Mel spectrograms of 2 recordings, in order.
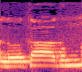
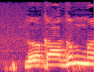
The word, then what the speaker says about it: ಲೋಕಾಂ: ಅಕಲ್ಪಯನ್ ಆ ಈತರ ಅನ್ನಬೇಕು ಅದು ಲೋಕಾನ್ ವಸ್ತುತಹ ನ ಇದ್ದದನ್ನ ಲೋಕಾಗಂ ಅಂತ ಅಂತಾರೆ ಯಜುರ್ವೇದದಲ್ಲಿ ಅದು ಗಂ ಅಲ್ಲ ಗಂ ಅನ್ನೋ ಉಚ್ಚಾರ ತಪ್ಪು ಲೋಕಾಂ ಅಕಲ್ಪಯನ್ ಅಂತ ಹೀಗ ಅನ್ಬೇಕು ಇದು ಈತರದೇ ರುದ್ರಾಧ್ಯಾಯದಲ್ಲಿ ಕೂಡ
